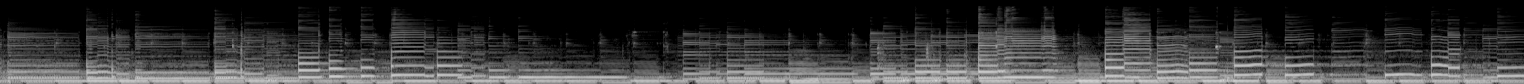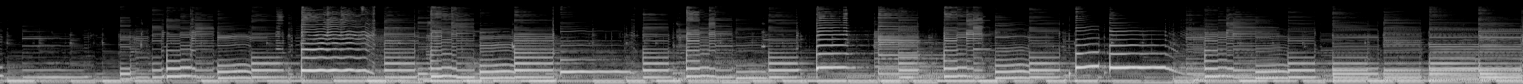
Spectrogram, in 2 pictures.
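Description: Steel-string acoustic guitar in open E tuning, fingerpicked: a steady low bass under a plucked melody. Some of the melody notes are played with a bottleneck slide, wavering and gliding in pitch.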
